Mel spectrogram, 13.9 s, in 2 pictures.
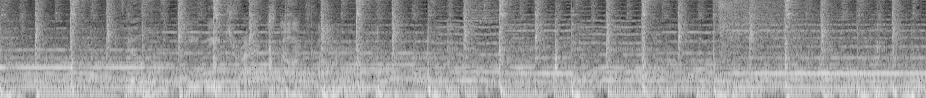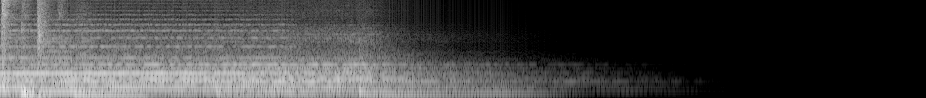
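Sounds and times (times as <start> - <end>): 
hip hop music: 0.0 - 9.0.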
